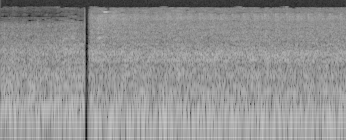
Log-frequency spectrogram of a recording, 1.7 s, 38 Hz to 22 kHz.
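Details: Free 1972 Barth RV started on 10-year-old gas from a full tank and left warming up: a low, steady rumble at an even idle with no misses, knocks or surging. Normal idle.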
